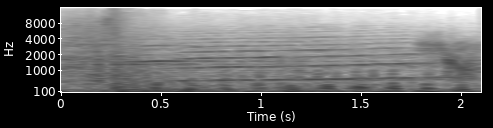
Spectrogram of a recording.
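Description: A siren-like tone rising slowly in pitch over a deep rumble and rapid low pulsing, part of a film trailer's sound mix.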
